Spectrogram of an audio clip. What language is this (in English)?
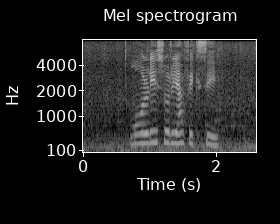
Javanese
